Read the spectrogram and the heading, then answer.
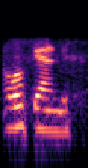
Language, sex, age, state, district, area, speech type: Telugu, female, 18-30, Andhra Pradesh, Anantapur, urban, conversation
